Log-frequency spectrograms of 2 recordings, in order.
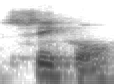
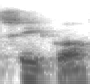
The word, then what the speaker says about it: SQL: we're gonna be using sequel I like to call it sequel some people say SQL they just pronounce the letters for some reason I like sequel to two syllables instead of three and this is a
